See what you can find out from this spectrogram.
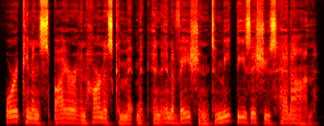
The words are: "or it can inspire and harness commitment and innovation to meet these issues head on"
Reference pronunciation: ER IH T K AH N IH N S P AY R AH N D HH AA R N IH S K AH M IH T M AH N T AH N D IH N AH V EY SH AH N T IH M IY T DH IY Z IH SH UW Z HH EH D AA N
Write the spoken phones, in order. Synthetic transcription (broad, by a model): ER IH T K AH N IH N S P AY R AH N HH AA R N IH S K AH M IH T M AH N T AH N IH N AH V EY SH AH N T IH M IY T DH IY Z IH SH UW Z HH EH D N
